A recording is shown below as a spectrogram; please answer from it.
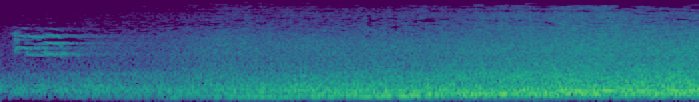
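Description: A rushing noise that swells steadily louder, with a brief high chirp right at the start.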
